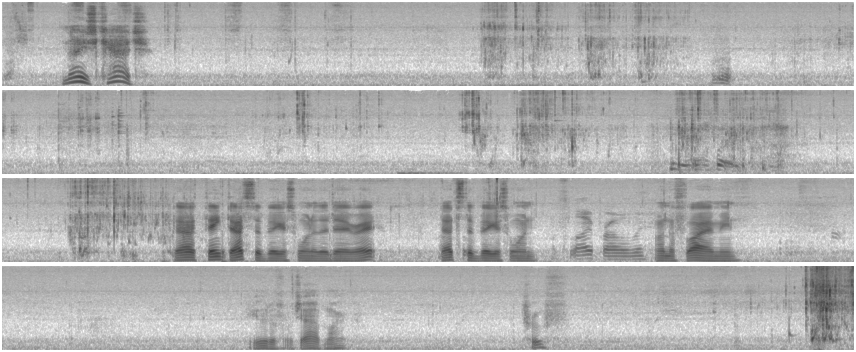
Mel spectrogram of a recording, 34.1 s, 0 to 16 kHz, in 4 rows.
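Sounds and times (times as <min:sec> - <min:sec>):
low steady rumble: 0:00.0 - 0:34.0.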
